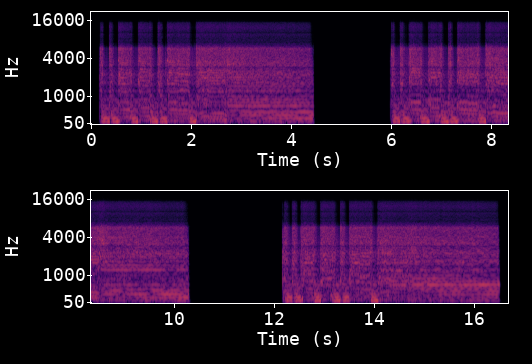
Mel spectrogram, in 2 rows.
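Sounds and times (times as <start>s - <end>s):
crunchy electric guitar through humbucker pickup: 0.2s - 4.5s, 6.0s - 10.4s, 12.2s - 16.6s.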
